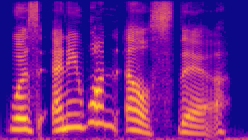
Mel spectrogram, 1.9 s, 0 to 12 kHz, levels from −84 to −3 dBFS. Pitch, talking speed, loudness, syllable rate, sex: 255 Hz, 160 wpm, -17 LUFS, 5.5 syllables/s, female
